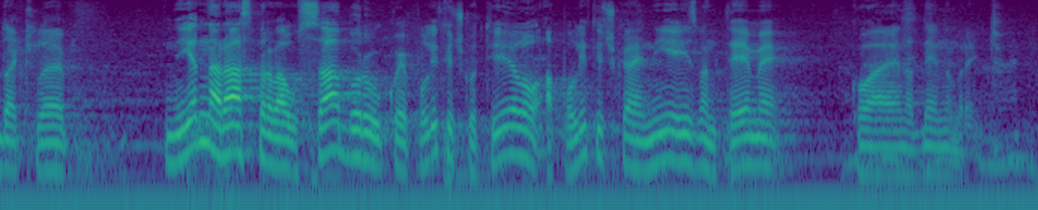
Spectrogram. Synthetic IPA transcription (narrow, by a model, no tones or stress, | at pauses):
d̪akʰle | nije̞d̪naɾaːspɾaʋausaːbo̞ɾukojepo̞lit̪it͡ʃko̞t̪jeːlo̞ʔapo̞lit̪it͡ʃkajenije̞izʋant̪e̞ːme̞ | ko̞jaje̞nad̪ne̞ːʋno̰mɾḛːd̪̥u̥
